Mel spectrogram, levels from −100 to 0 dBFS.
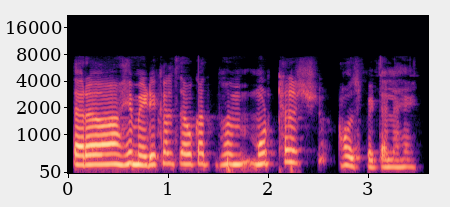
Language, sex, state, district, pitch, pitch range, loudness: Marathi, female, Maharashtra, Chandrapur, 255 Hz, 230-265 Hz, -15 LUFS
